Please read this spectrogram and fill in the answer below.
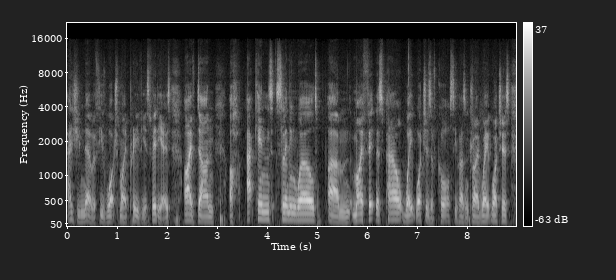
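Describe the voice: The pace is moderate. There are few pauses. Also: man.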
